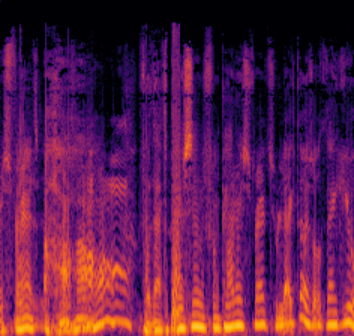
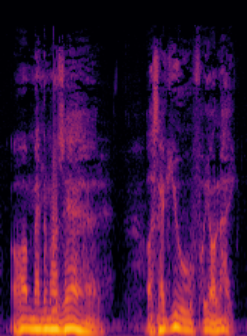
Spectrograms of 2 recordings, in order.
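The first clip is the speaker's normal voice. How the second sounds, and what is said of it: Put-on French accent. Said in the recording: “That stupid French accent.”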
